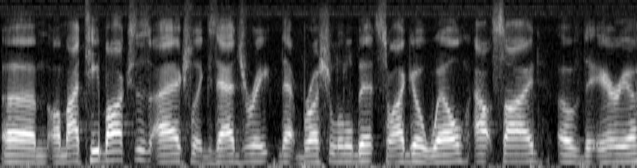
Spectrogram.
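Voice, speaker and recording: This is a man talking at a medium pitch. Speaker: gaming streamer. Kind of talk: live game commentary. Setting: live stream. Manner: monotone; deadpan.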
